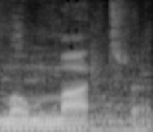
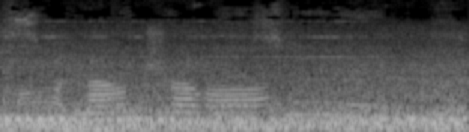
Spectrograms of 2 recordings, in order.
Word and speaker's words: Montmartre: Say it, how do you pronounce it? Montmartre.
